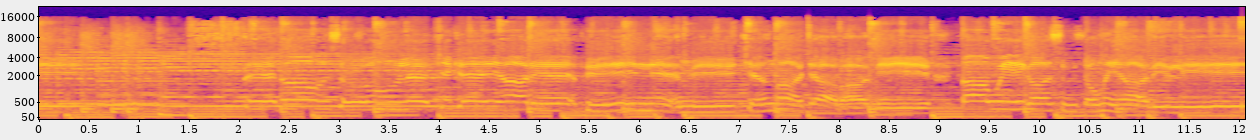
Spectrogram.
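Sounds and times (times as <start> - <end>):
band with bass and beat: 0.0 - 12.0
person singing: 0.0 - 12.0.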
